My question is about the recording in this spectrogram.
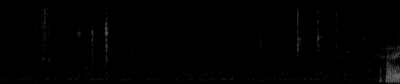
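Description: A few faint, scattered small clicks as fingers handle the scooter motor's end cap and its spring-loaded brush plate.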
